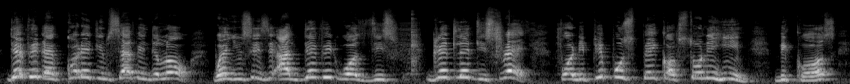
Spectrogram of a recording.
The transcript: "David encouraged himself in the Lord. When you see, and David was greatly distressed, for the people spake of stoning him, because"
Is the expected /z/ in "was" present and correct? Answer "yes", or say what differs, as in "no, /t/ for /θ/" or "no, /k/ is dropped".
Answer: no, /s/ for /z/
